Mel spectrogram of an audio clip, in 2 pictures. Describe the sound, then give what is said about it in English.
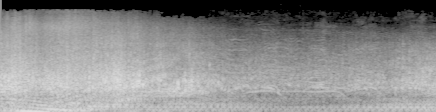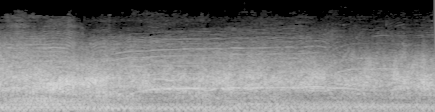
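A propeller plane roars in loud, its engine just restarted, the note sweeping down in pitch as it soars low overhead over a gathering of guests, then droning steadily on with a buzzing, throbbing hum. “I clicked over the engine twice and she came to life. The plane soared so low over the guests, some of the men and women had to die for safety.”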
